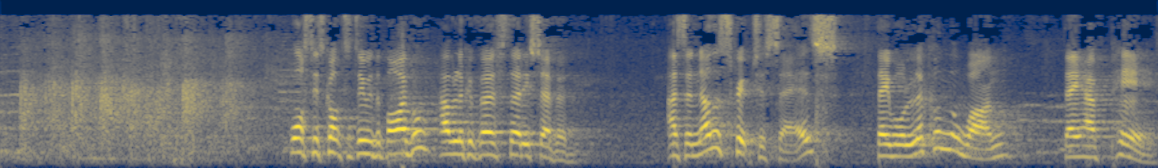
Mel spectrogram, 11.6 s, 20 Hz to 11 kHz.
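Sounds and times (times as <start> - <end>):
church congregation applauding during a Good Friday service: 0.0 - 2.9
speech: 2.9 - 5.9, 6.7 - 11.5.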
